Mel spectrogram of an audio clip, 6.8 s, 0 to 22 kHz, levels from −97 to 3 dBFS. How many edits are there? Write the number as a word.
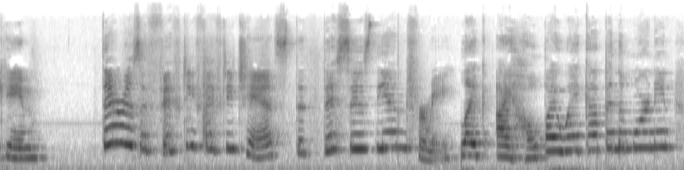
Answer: one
